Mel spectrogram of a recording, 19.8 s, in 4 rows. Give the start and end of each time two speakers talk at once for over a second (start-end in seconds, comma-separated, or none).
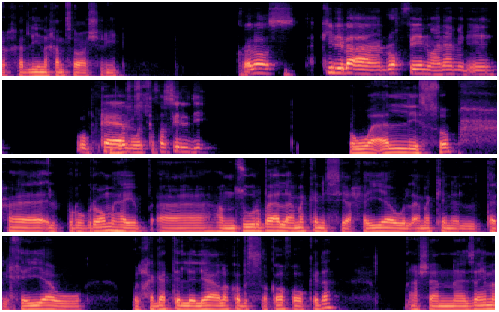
none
